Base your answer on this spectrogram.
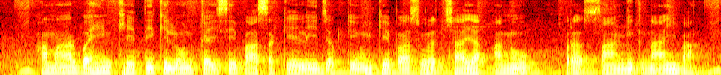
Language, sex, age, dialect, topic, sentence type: Bhojpuri, male, 18-24, Western, agriculture, statement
